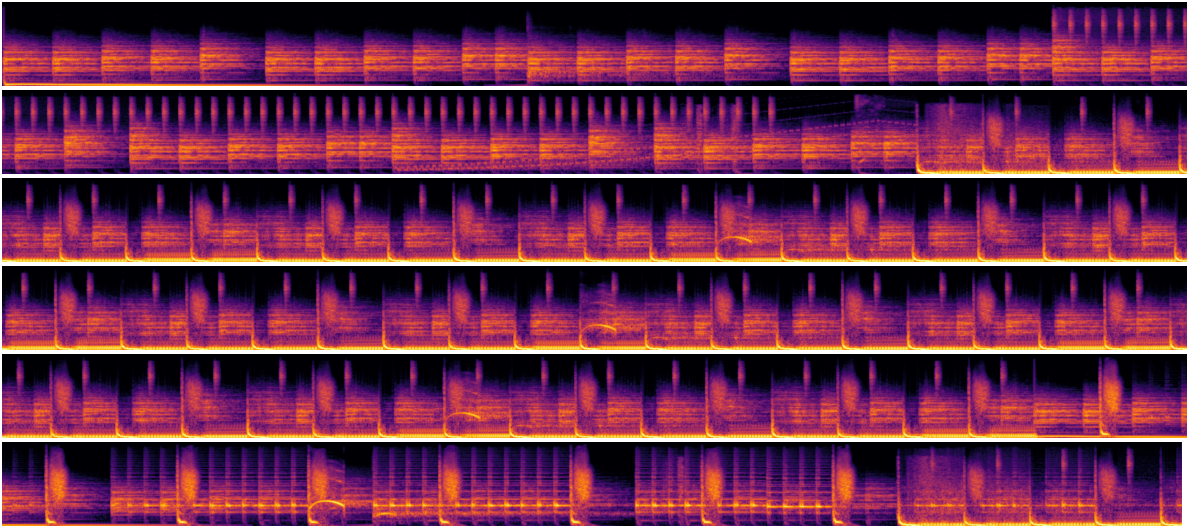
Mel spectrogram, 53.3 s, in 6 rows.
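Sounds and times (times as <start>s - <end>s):
energetic phonk music: 0.0s - 53.2s.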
